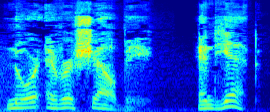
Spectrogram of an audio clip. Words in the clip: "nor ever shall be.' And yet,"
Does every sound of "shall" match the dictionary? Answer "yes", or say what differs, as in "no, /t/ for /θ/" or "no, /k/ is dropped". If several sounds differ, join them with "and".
yes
